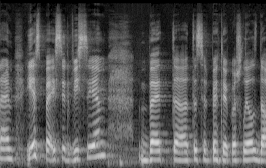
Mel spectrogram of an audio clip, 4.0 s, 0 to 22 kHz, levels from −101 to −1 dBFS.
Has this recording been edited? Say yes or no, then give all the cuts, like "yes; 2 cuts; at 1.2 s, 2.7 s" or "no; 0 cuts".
no; 0 cuts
